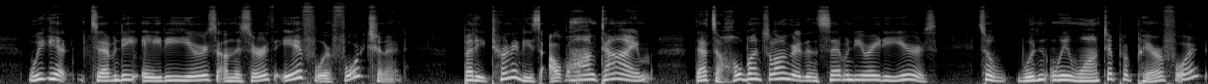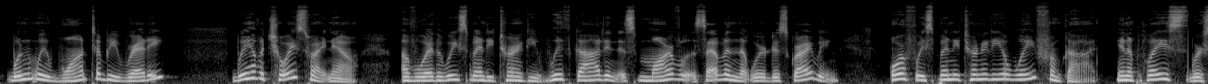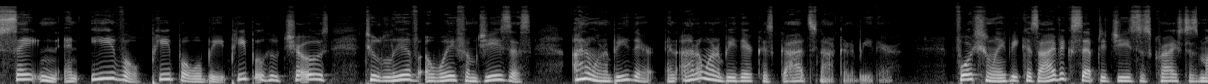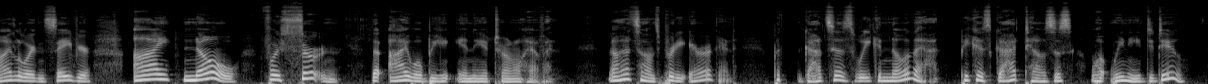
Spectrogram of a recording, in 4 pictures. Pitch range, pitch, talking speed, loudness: 160-220 Hz, 185 Hz, 185 wpm, -20 LUFS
